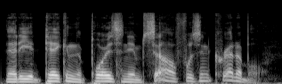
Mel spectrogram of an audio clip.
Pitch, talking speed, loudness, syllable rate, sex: 130 Hz, 190 wpm, -17 LUFS, 5.6 syllables/s, male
